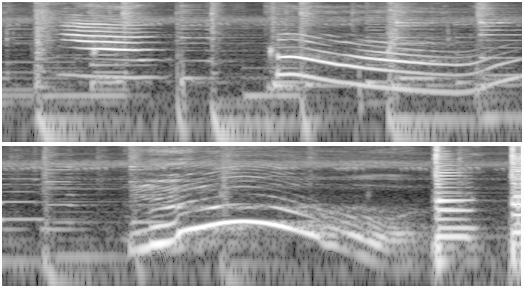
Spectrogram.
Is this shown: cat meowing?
yes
